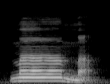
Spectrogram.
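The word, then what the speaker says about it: 妈妈: So you should pronounce it softly and shortly. Let's try again this word. Mama.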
